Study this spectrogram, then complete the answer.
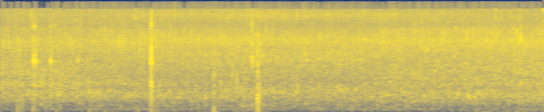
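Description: Little Missouri River flowing, a steady broadband rush of moving water heard at a distance, with a few faint clicks and taps breaking through the continuous wash.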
